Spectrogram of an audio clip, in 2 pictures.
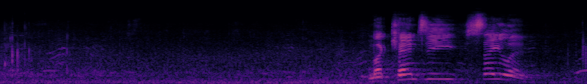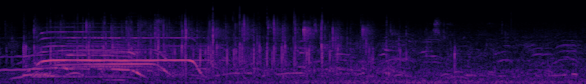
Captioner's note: applause; applause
